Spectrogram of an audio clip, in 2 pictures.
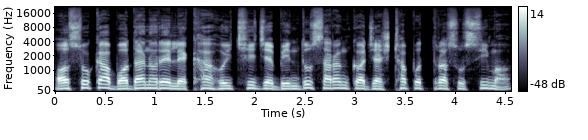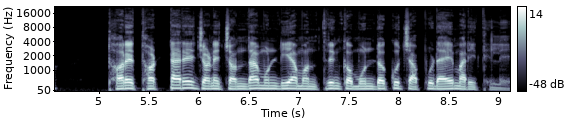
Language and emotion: Odia, neutral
